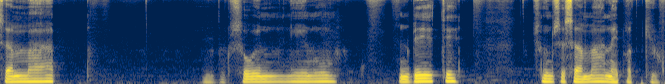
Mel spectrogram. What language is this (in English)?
Hahon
